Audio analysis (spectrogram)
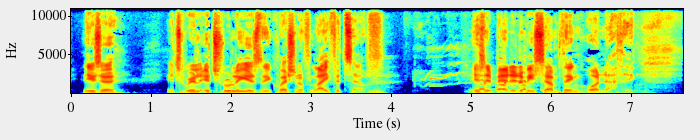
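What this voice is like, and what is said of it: Imitates another person's voice. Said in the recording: “do a Gregory Peck voice”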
